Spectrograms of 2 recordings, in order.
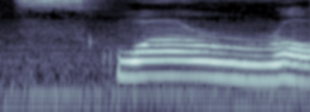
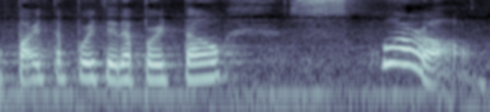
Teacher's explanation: Aí você puxa o R como um belo caipira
